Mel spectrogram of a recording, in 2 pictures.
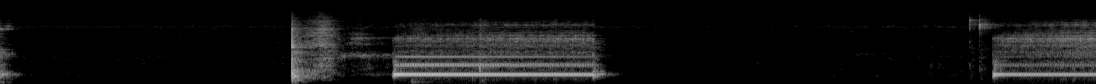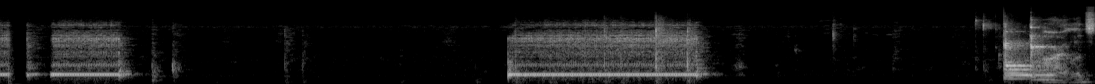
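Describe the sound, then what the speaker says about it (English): A phone placing a call: steady ringback tones sound in three long bursts separated by pauses, with a faint high whine throughout and no talking. "let's double dial this one and text them."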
